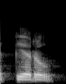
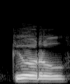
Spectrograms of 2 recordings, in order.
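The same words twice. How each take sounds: First: Said in the usual way. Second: «пёрл» with a yo vowel; stressed yo sound in «пёрл»; mispronounced PЁРЛ. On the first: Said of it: "вместо «перл»". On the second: Shown as a demonstration. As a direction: say «пёрл» with stressed yo instead of e, louder. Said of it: "прозвучали словечки вроде «пёрл» вместо «перл»".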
